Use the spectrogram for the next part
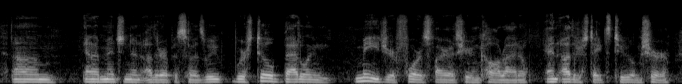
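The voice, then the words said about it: Raspy, hoarse voice. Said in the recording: “you can probably tell my voice is a lot raspier than normal”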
